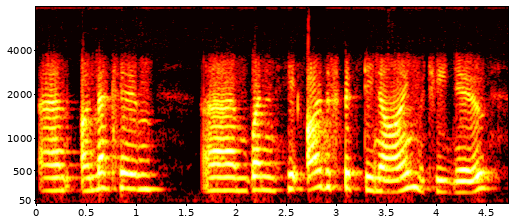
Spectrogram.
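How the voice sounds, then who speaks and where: Her voice is fairly high with ordinary pitch variation, an unremarkable speaking voice from a woman. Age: 60s. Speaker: caller. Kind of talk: phone-in call. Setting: phone call.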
